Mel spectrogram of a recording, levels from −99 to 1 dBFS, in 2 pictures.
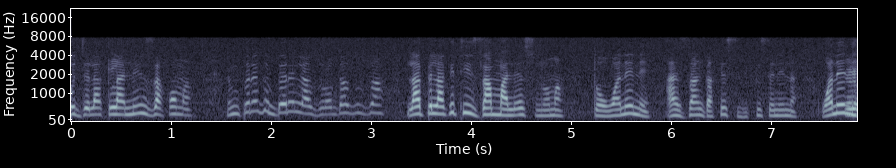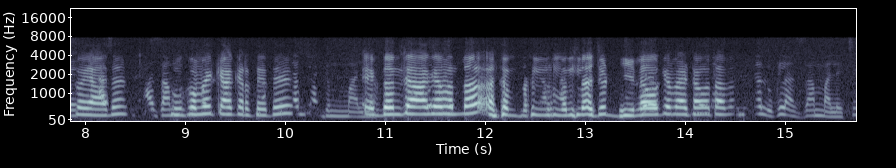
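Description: Between 8.11–8.69 s, 9.13–9.32 s, 9.58–10.4 s, 11.22–13.11 s and 13.48–14.75 s the speech sinks and breaks up, dropping by roughly 20 to 30 dB at worst. This is likely speech suppressed in double talk: the echo canceller confused the talker with far-end echo and attenuated both.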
